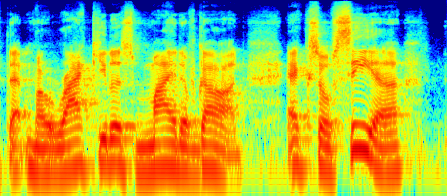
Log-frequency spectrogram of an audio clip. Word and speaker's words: exousia: And so that word power, or that word dominion in English, is in Greek exousia, which is or some say excusia, or there's different ways you can pronounce it, but it means authority, like the right to rule, the right.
